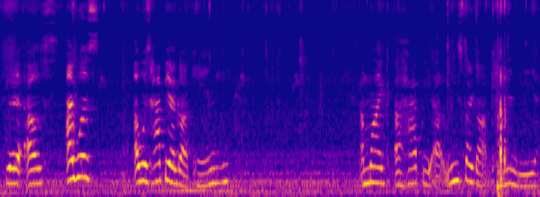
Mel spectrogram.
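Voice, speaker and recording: A chatty young girl, speaking slow and high, vlogs to camera from her home kitchen table by a window, rambling and restarting often. A phone propped on the table records her, with noisy background sound.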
